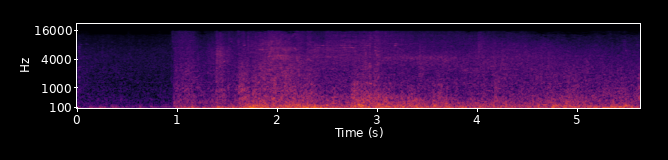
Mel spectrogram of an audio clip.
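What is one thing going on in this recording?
Electricity crackles and roars loudly.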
